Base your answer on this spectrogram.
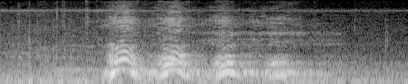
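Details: Giant Kangal dog, aggressive behind bars, giving four rapid harsh barks in about a second, each with a stacked tonal harmonic structure, then falling quiet; faint steady high whine in the background.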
